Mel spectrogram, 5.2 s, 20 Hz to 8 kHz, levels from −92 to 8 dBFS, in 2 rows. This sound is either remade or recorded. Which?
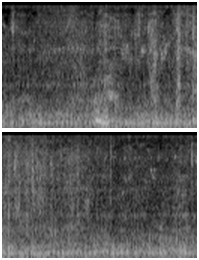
remade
